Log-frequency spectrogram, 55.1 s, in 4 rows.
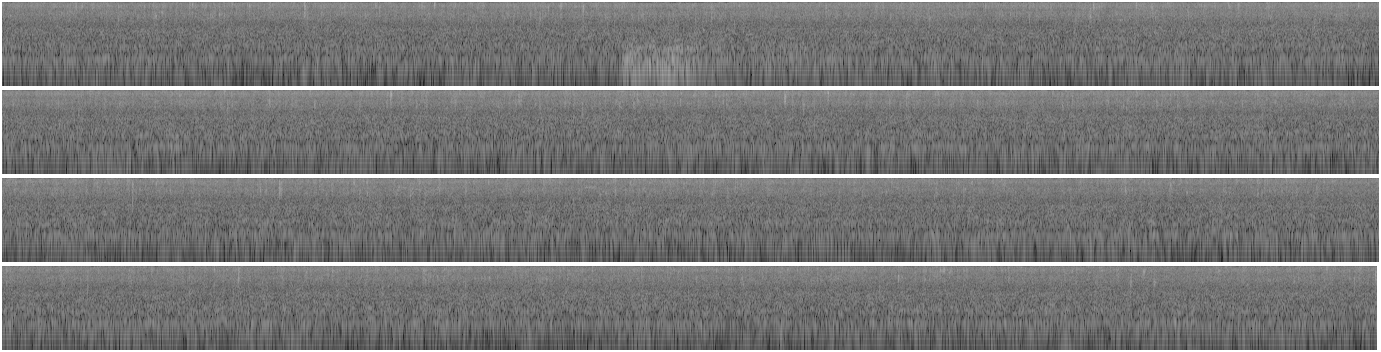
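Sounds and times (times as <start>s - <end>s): steady rain: 0.0s - 55.0s
thunder rumble: 6.2s - 8.7s.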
